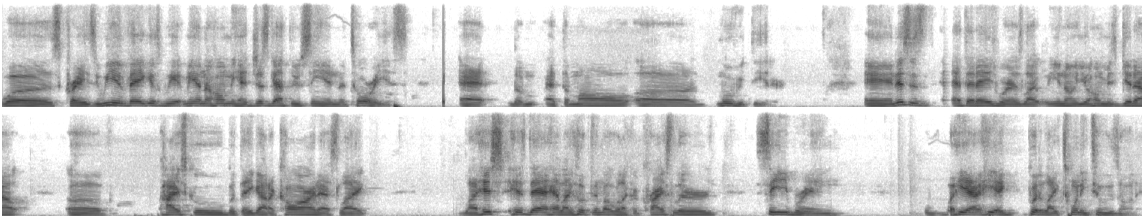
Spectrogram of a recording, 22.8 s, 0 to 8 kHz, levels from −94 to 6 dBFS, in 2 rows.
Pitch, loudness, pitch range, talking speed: 130 Hz, -24 LUFS, 120-140 Hz, 195 wpm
